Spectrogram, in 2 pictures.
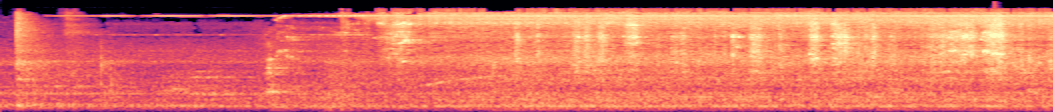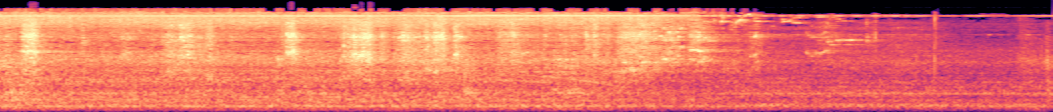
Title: Strange noise. LEO drive unit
